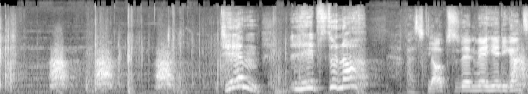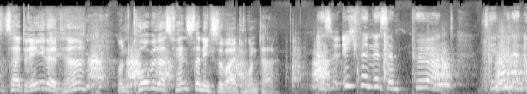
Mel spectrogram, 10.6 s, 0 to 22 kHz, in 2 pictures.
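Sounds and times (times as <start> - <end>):
guard dogs barking: 0.4 - 2.0, 3.4 - 3.9, 4.8 - 10.5
speech: 2.2 - 10.5.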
